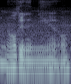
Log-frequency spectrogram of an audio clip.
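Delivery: muttering. Acting out a scene, the speaker voices a woman's aside while she keeps reading, muttered. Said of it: "she she mutters".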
